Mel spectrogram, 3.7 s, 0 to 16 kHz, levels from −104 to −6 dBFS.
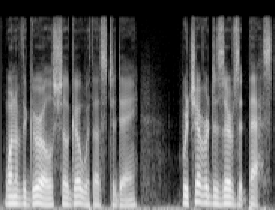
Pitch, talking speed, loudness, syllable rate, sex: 115 Hz, 230 wpm, -18 LUFS, 6.4 syllables/s, male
